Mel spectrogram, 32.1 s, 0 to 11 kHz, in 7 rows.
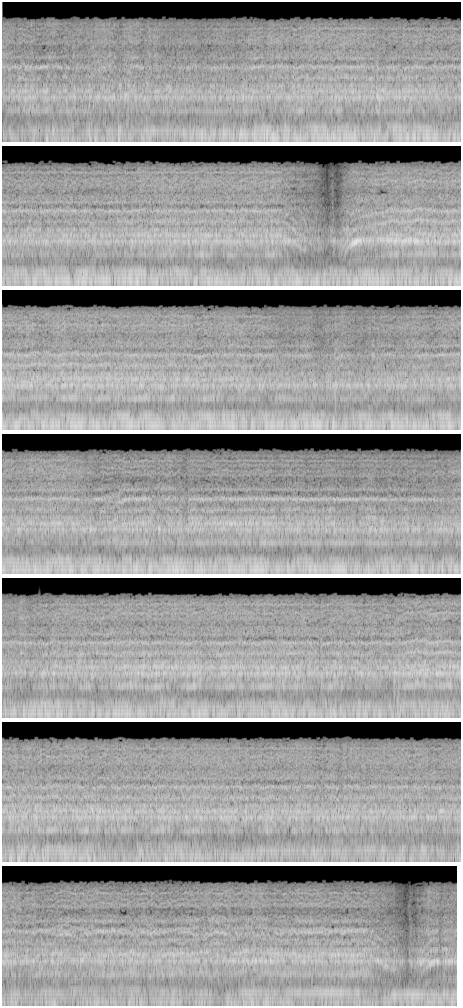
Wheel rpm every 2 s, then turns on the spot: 160, 160, 160, 130, 150, 160, 160, 160, 160, 160, 160, 160, 160, 160, 160, 130.
none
